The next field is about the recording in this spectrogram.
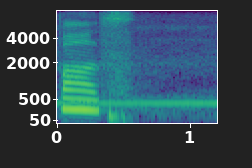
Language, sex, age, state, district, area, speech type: Assamese, female, 18-30, Assam, Jorhat, urban, read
